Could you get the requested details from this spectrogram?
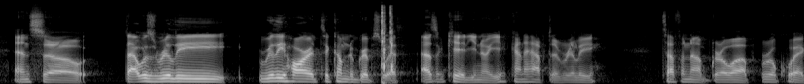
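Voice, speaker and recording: A man speaks with an American accent at a moderate pace. His pitch is medium, in an unremarkable speaking voice. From Oklahoma. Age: 20s. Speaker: stage actor. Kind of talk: interview. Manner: casual, many fillers.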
